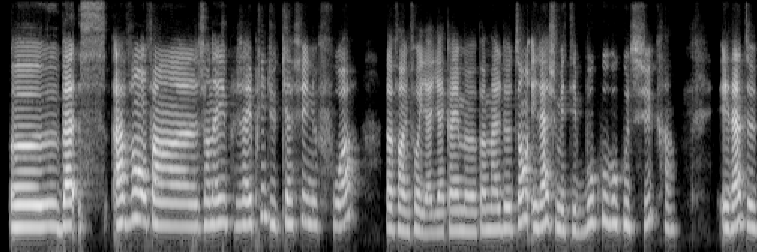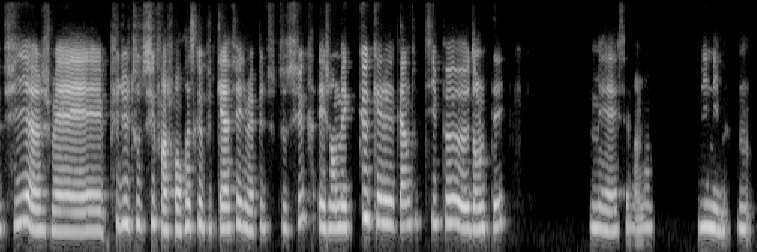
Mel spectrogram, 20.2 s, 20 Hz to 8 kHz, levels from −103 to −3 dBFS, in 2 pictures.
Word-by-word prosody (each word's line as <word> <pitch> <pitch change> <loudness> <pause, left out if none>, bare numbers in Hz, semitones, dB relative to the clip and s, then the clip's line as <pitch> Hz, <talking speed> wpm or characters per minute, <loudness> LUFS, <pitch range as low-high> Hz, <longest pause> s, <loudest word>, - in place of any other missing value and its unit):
Heu, 225 +1 +8
bah 240 +3 +9
s - - -8
avant 270 +4 +6
enfin, 235 -4 +4
heu, - - -5
j'en 245 +1 -2
avais 260 +2 +1
pr 260 - -14
j'avais 245 +2 0
pris 325 +5 -8
du 250 -6 -6
café 260 +2 -2
1 250 -2 -4
fois, 240 0 -4 0.4
enfin 210 -1 +2
une 190 - -5
fois, 200 +1 -3
il - - -4
y - - -2
a 170 - 0
il 175 - -9
y 180 - 0
a 180 - -4
quand 195 - -3
même, 195 0 -1
heu, 185 0 -2
pas 200 +1 -2
mal 205 0 -2
de 215 0 0
temps 265 +8 +1
et 225 - 0
là, 235 +4 +4
je 275 -5 -6
mettais 200 -1 -5
beaucoup 260 +8 -6
beaucoup 255 -1 -4
de 225 - -7
sucre 250 +3 -9 0.7
et 220 - +3
là 235 +4 +6
depuis, 245 +1 -5
heu, 205 -6 +2
je 200 0 -9
mets 190 0 0
plus 255 - -10
du 255 +1 -2
tout 250 0 -7
de 240 - -12
sucre, 255 +2 -5
enfin, 205 - +2
je 200 - -13
prends 205 0 -1
presque 235 +3 -4
plus 220 0 -14
de 220 - -22
café, 215 +2 0
je 230 - -6
mets 195 - -4
plus 195 +4 -13
du 225 +1 -16
tout - - -16
de - - -10
sucre 280 +8 -11
et 230 -1 -1
j'en 215 0 -3
mets 220 0 -2
que 315 - +2
quel 255 -4 -1
qu'un 235 0 -3
tout 265 +2 -15
petit 260 +1 -10
peu, 260 0 -5 0.3
heu, - - -4
dans 210 -1 -4
le 220 - -3
thé 235 +4 -8 1.1
mais 205 -4 -5
c'est 200 - -16
vraiment, 220 0 -11 0.6
minime. 220 -4 -3
Mmh. 210 -1 -8
225 Hz, 245 wpm, -23 LUFS, 205-255 Hz, 1.1 s, bah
